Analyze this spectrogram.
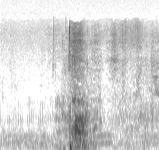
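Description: Something knocks sharply against a surface close by.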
